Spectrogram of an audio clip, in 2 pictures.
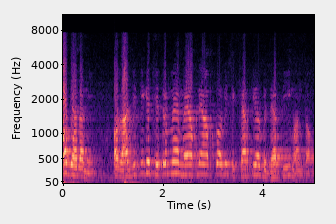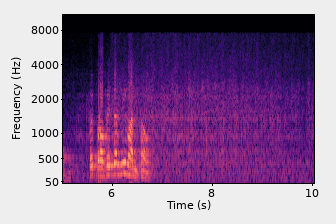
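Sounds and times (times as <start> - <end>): large audience applauding: 6.0 - 10.0.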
